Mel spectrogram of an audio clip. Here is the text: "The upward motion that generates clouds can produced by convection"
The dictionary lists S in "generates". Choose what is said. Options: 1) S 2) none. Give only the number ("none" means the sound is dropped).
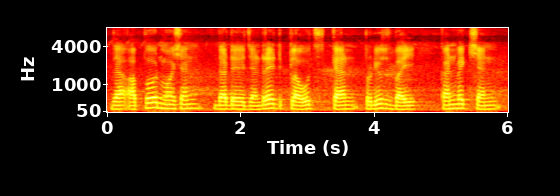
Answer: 2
